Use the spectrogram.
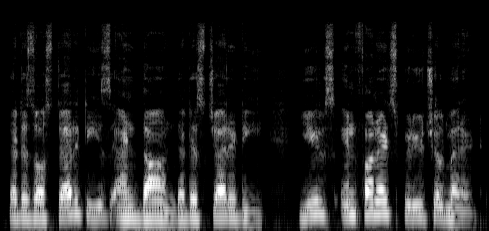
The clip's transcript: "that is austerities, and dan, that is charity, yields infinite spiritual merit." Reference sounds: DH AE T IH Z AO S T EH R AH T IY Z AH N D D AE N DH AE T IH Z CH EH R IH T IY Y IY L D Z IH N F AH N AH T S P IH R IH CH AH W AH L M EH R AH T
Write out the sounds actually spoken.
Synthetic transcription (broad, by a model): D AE T IH Z AO S T EH R AH T IY Z AH N D D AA N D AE T IH Z CH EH R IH T IY Y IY L D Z IH N F AH N AH T S P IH R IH CH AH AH L M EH R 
